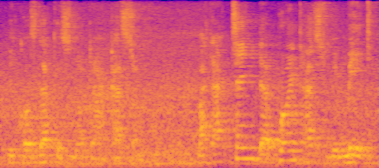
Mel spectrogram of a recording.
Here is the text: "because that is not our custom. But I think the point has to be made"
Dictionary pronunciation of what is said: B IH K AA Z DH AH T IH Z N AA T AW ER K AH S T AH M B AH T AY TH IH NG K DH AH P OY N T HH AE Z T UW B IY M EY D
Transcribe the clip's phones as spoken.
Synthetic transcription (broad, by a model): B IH K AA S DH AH T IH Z N AA T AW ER K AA S T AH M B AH T AY T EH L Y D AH P OY N T HH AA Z T UW B IY M EY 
